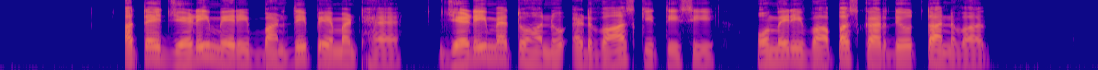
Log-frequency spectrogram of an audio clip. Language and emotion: Punjabi, neutral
